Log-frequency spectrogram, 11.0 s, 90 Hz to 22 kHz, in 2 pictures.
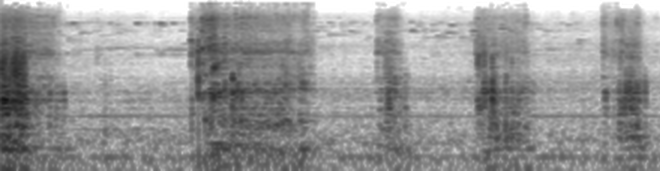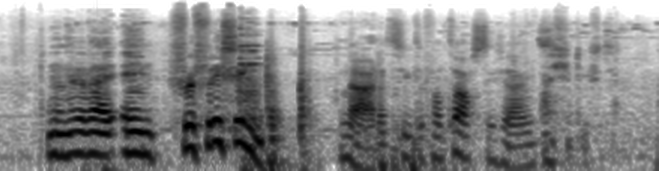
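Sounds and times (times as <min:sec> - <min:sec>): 
sparkling water poured into glasses: 0:00.0 - 0:00.7, 0:01.6 - 0:05.7
speech: 0:05.9 - 0:10.6.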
